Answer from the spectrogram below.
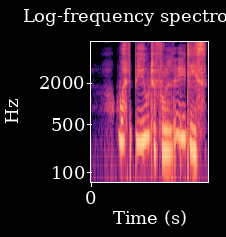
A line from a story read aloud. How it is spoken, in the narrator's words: cried she in English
